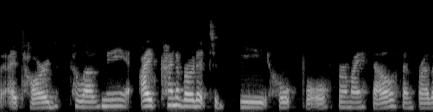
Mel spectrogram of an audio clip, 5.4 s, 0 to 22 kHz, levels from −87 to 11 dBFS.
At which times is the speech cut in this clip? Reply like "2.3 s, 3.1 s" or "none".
1.6 s, 3.0 s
